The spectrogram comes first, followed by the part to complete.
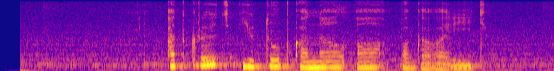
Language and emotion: Russian, sad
